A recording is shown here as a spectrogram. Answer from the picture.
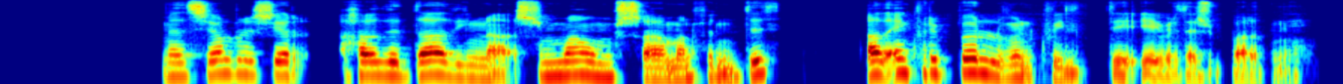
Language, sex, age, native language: Icelandic, male, 30-39, Icelandic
